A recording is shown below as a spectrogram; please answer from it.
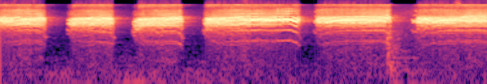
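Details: Long-tailed shrike chick making loloan begging sounds, used to stimulate adults: five or so long, scratchy, buzzy calls with faint falling tones inside, delivered in a steady series.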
